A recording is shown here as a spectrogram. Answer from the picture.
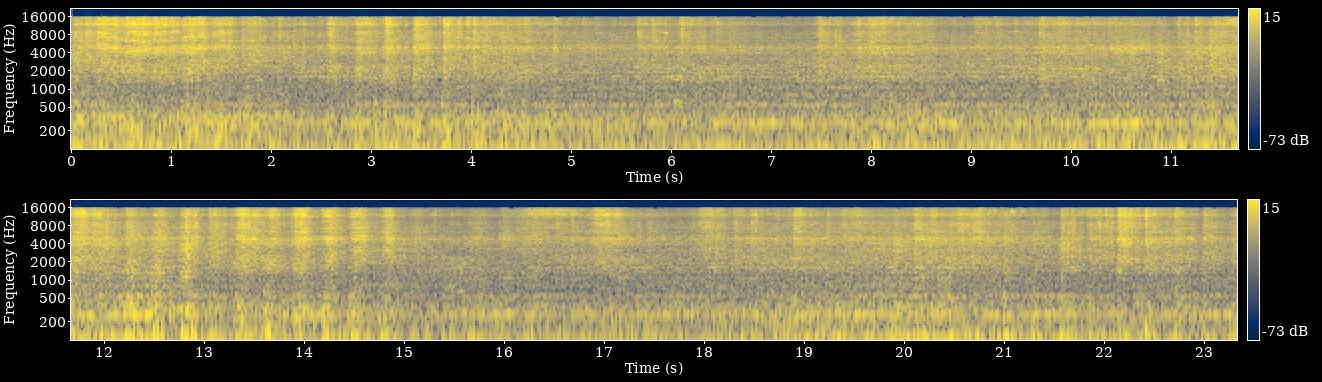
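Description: Freight train of tank cars rolling past close by: a steady rumble of steel wheels on rail, with repeated clicks as the wheels cross rail joints.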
